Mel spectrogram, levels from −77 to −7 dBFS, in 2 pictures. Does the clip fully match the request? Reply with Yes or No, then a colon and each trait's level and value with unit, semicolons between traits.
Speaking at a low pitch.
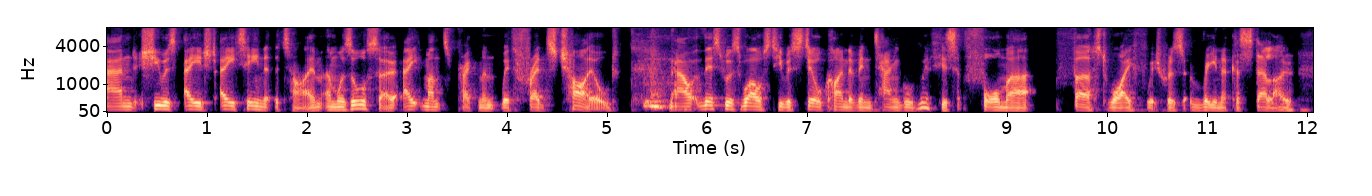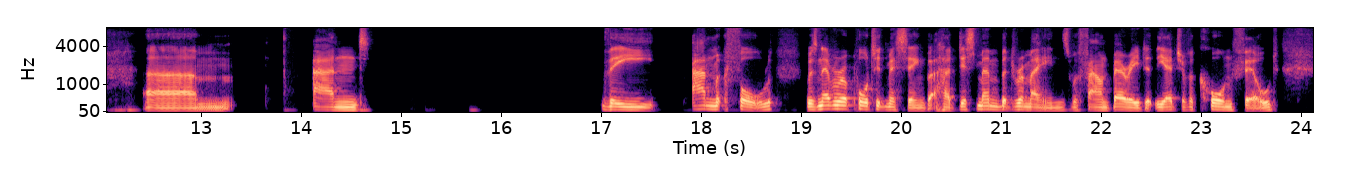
Yes: very low, 95 Hz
